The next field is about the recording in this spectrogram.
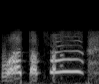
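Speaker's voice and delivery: very high shocked what the fuck; high incredulous squeal; shocked squeak. Retold or imitated. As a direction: jump up into a squeal of disbelief. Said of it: "I was like".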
